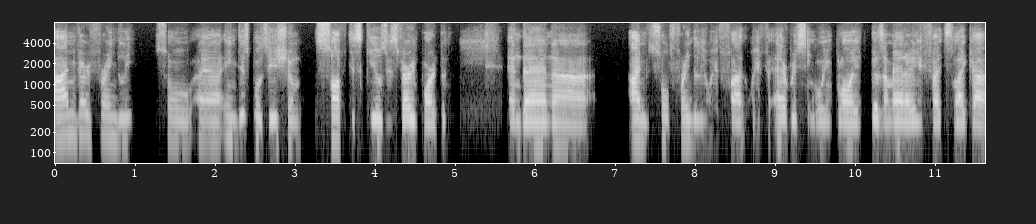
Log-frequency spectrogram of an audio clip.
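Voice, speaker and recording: Recorded with a dry, close sound and no echo, a man speaks at a fairly slow pace in a monotone, flat intonation. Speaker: job candidate. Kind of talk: job interview. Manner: halting, many fillers.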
